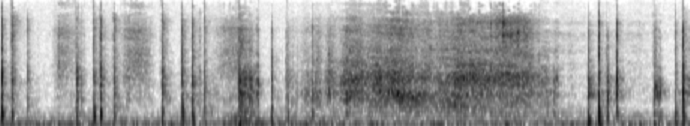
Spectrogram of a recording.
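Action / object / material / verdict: tap / cardboard box / cardboard / none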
